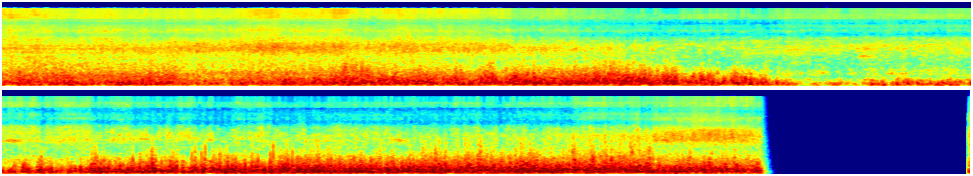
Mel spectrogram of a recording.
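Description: Sea surf washing and foaming against a rocky shore, with wind buffeting the microphone. The noise dips briefly about eight seconds in and cuts out abruptly near the end.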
